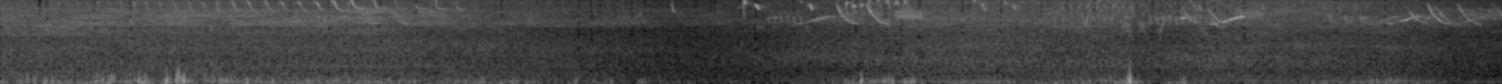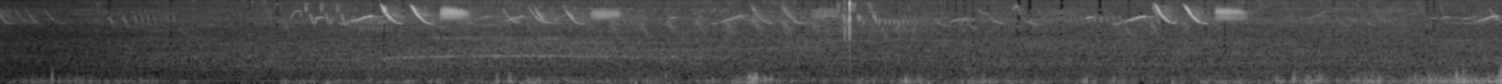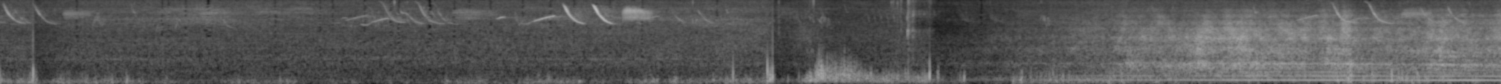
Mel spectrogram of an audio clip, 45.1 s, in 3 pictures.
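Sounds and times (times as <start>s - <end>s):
low rumbling noise: 0.0s - 45.0s
small birds chirping: 6.1s - 41.0s
small bird chirping: 33.4s - 37.4s.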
